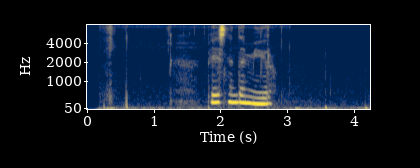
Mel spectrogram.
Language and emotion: Russian, neutral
